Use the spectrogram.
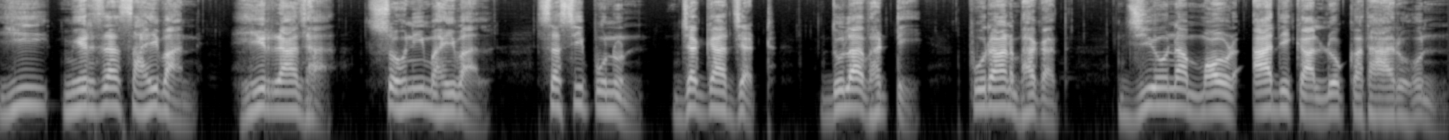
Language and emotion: Nepali, neutral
